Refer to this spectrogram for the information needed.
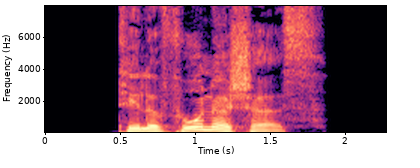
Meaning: strong/mixed nominative/accusative neuter singular of telefonisch
- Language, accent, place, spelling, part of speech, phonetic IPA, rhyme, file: German, Germany, Berlin, telefonisches, adjective, [teləˈfoːnɪʃəs], -oːnɪʃəs, De-telefonisches.ogg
